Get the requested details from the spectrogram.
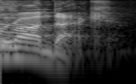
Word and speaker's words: Adirondack: Adirondack. Am I saying that correctly? – Adirondack. – Adirondack. The Adirondack Mountains. There we go.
